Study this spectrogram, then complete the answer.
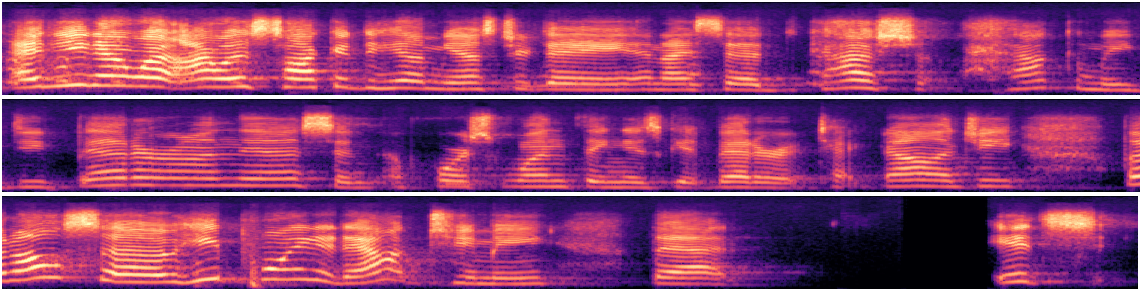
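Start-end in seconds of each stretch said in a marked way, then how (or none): none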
